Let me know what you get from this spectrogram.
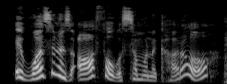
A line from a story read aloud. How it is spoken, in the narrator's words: Polina chirped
